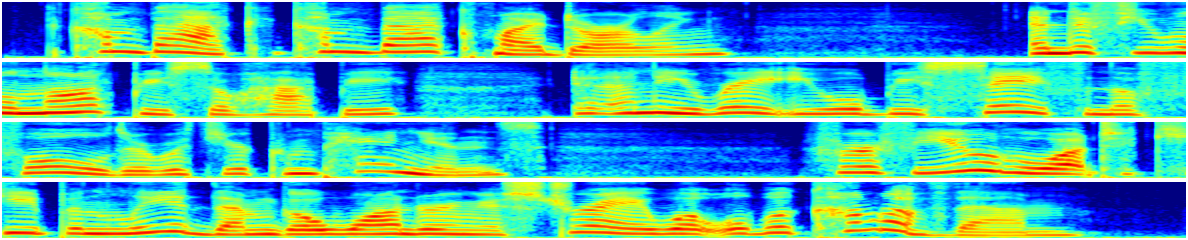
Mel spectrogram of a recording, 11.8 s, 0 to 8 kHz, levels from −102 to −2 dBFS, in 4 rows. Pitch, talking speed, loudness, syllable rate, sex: 260 Hz, 235 wpm, -19 LUFS, 6.0 syllables/s, female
